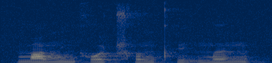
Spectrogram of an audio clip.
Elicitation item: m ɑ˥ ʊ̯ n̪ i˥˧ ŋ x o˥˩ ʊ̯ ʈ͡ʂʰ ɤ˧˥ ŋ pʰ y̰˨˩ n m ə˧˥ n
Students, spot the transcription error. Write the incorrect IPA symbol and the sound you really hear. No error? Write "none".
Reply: none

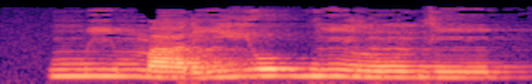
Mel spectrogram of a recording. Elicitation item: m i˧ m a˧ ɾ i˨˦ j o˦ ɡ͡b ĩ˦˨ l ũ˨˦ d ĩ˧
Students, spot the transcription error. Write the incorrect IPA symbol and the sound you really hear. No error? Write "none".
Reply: a˧ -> a˨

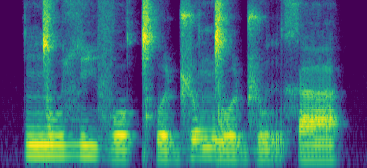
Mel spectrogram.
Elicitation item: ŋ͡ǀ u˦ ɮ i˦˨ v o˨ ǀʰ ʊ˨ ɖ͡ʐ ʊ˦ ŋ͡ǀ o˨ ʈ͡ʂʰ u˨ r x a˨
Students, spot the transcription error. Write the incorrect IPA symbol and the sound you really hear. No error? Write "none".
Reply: ʈ͡ʂʰ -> ɖ͡ʐ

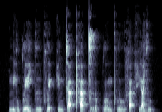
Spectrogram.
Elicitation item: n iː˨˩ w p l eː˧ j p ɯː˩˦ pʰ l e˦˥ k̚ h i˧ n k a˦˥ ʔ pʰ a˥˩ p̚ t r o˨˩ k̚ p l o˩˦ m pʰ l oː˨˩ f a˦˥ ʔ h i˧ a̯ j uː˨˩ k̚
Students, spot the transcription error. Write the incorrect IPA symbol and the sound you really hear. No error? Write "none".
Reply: oː˨˩ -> uː˨˩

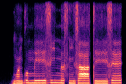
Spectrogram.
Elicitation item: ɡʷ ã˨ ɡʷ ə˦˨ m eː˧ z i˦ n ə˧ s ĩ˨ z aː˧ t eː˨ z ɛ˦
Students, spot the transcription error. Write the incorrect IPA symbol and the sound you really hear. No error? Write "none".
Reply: none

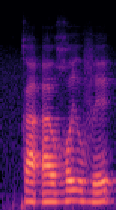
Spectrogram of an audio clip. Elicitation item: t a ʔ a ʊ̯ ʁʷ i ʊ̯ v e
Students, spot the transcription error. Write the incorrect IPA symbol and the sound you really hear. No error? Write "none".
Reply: t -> k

